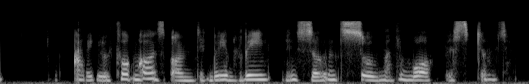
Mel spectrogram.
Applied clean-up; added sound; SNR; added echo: neural diffusion model UNIVERSE++.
